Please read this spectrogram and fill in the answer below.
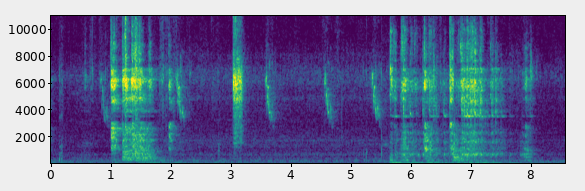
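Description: Metal scoop scraping and clattering through a pile of coal, in two noisy spells about a second in and again near the end, over the steady low hum of the forge's air blower.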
